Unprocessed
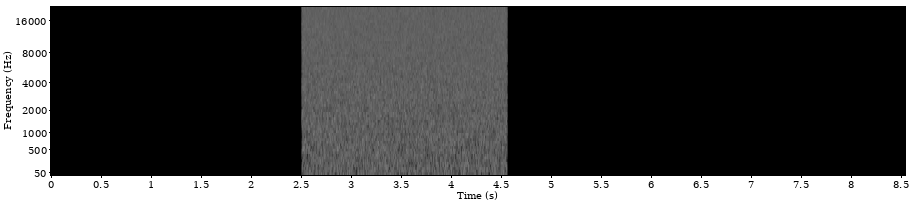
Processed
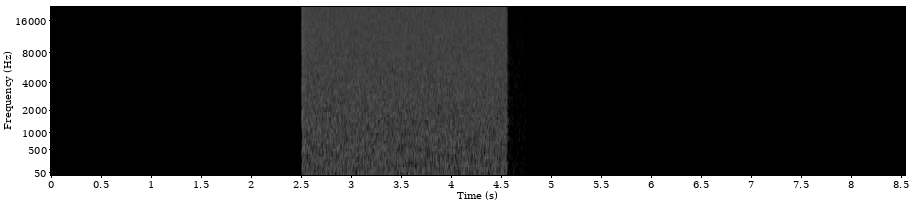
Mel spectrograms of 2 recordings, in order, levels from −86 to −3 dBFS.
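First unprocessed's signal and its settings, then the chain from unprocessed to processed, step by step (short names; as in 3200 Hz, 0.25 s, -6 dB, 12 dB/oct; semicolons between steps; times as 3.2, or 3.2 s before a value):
noise white, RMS -36.5 dBFS 2.05 s
compressor, threshold -39 dBFS; flange 0.28 Hz, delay 2.3 ms, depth 7.9 ms, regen -72%; feedback echo 0.191 s, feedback 42%, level -22.5 dB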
